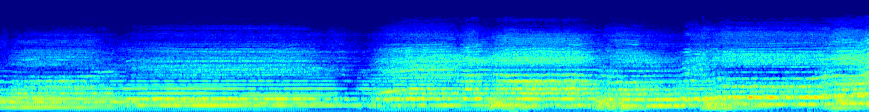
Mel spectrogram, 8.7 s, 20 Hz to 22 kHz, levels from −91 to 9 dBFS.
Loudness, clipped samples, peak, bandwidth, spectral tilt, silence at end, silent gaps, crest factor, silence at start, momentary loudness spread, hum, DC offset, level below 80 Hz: -30 LUFS; under 0.1%; -16 dBFS; 12 kHz; -6 dB/octave; 0 s; none; 14 dB; 0 s; 7 LU; none; under 0.1%; -64 dBFS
